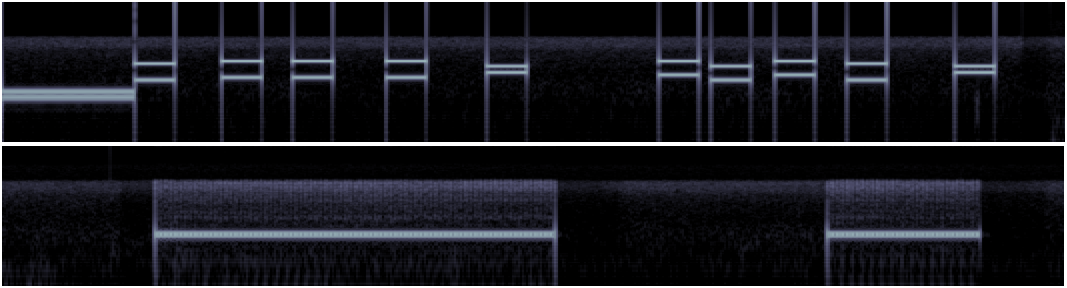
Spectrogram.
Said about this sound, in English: All right. Well, we have her phone number here. Let's see if we can't call her now and we'll talk to her first.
